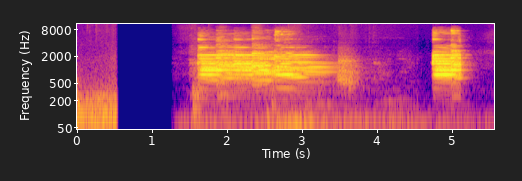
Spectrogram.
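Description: A phone rings on an outgoing call to a found adoptee: one long electronic ring followed by a pause, then the start of a second, shorter ring. The sound is clear and steady, with no talking.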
